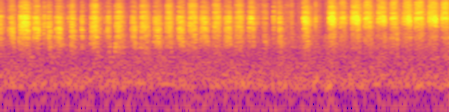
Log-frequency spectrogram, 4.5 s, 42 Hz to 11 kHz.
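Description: A wooden stylus rubs and scratches repeatedly over the lower part of a black wax-coated scratch-art card page lying flat in a spiral book. About 30 quick, bright scratching strokes follow in an uneven rhythm, with a brief lull near the three-second mark. Almost all the energy sits in a high, hissy band with nothing low underneath.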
